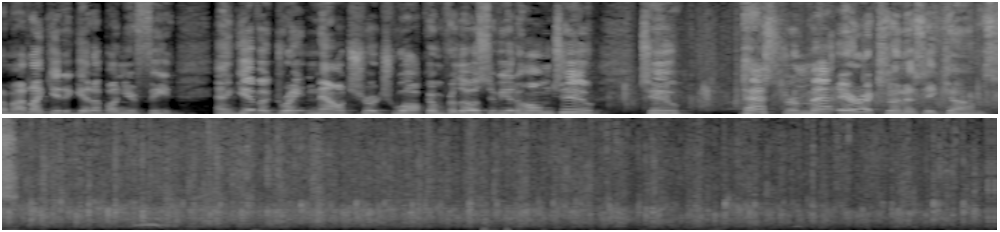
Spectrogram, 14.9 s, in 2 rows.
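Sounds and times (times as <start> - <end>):
speech: 0.0 - 7.7
audience clapping in praise: 4.2 - 14.9.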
